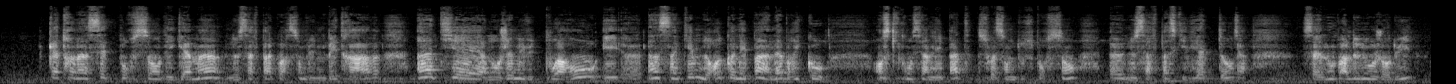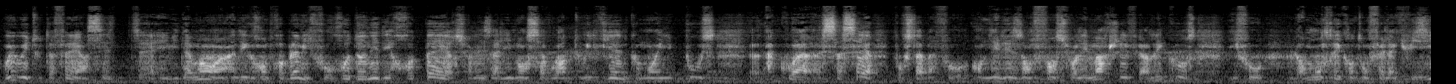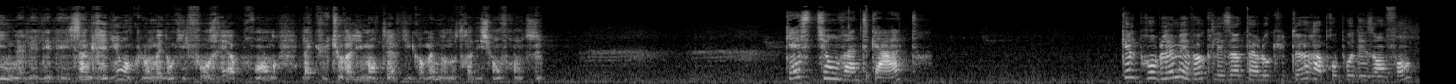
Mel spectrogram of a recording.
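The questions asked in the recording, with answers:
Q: Quel problème évoquent les interlocuteurs à propos des enfants ?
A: Ils ne connaissent pas les aliments et leur origine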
